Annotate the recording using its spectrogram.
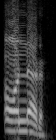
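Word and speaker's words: honour: क्योंकि H silent रहता है। एच क्या रहता है? साइलेंट रहता है। तो इसको बोलोगे तो क्या बोलोगे? आर। ठीक है? अब यहां पे हॉर्स जैसे मैंने लिखा ऑनर।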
